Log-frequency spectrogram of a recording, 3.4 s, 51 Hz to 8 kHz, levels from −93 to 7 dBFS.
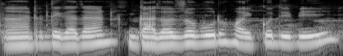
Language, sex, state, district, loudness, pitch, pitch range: Chakma, male, Tripura, Unakoti, -14 LUFS, 150 Hz, 145-165 Hz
